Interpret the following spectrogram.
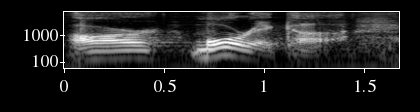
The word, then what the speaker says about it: Armorica: bitty tiny area called armorica and we're going to hear more about that later yes i did say it right are morika and you'll hear about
